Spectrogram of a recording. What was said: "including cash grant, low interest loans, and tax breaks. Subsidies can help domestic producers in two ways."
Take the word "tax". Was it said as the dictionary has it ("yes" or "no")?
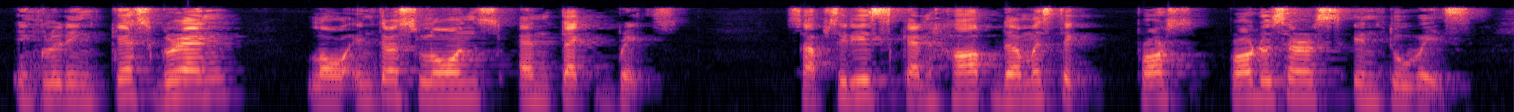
no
